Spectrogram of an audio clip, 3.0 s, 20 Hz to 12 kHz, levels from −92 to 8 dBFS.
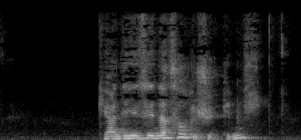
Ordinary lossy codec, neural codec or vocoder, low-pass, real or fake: AAC, 48 kbps; codec, 24 kHz, 0.9 kbps, WavTokenizer, medium speech release version 1; 10.8 kHz; fake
